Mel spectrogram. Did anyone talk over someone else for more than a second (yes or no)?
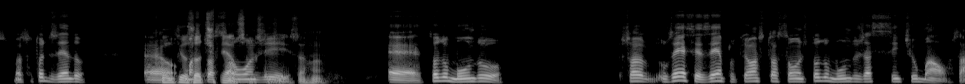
yes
